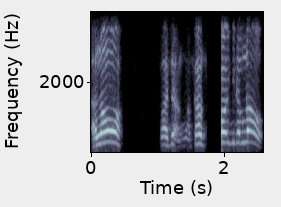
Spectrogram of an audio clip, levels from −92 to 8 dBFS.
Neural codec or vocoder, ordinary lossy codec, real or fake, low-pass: none; Opus, 32 kbps; real; 3.6 kHz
